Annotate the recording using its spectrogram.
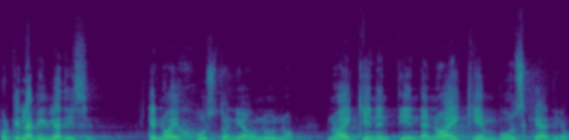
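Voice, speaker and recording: The man's high-pitched voice has lively intonation and moves at a fairly slow pace. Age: 60s. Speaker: pastor. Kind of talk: sermon.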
